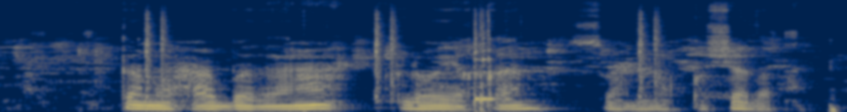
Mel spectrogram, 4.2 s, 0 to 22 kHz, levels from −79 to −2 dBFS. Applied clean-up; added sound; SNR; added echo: classical method log-MMSE.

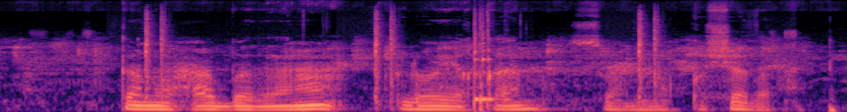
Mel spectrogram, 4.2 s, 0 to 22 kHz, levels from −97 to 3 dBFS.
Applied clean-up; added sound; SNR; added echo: none; Burping, eructation + Computer keyboard; 9 dB; none.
